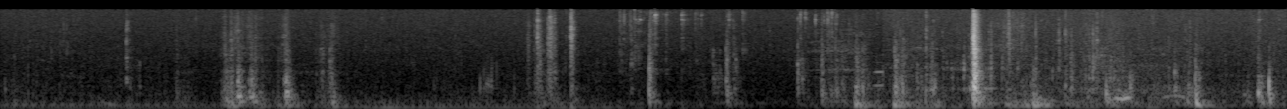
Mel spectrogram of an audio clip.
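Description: Scattered clicks and rustles of a person moving in a car's driver seat and opening the door to get out, with one sharp latch click about five seconds in.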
